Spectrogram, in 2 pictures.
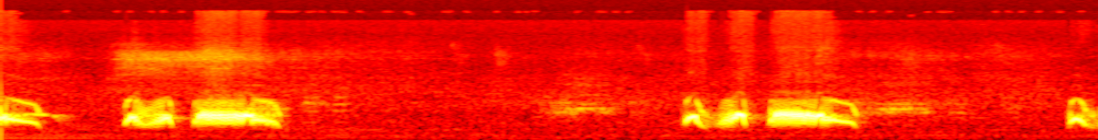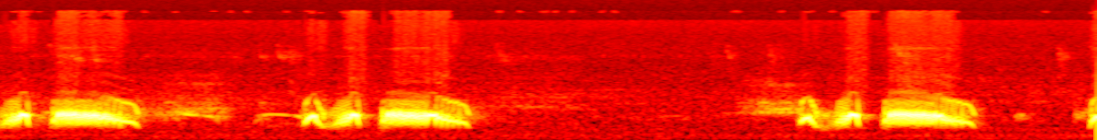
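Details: Spotted dove used as a decoy to make other doves call, repeating its coo about every two seconds: two clipped rising notes leading into a fuller, falling note, five phrases over a quiet background.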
